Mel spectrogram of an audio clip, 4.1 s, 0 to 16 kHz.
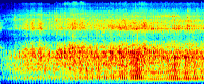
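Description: Suzuki DR650 single-cylinder four-stroke engine under way, its note building and growing steadily louder over the first few seconds, then holding.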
